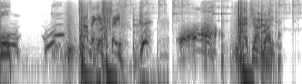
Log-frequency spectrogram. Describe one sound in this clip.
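Coins jingle as they scatter.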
